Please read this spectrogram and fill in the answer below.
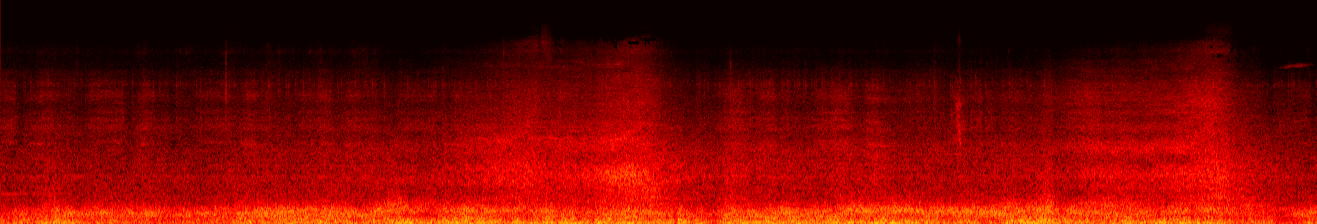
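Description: Steady rumble of wind on the microphone and road noise while riding a bike along a road, with vehicles swelling past about ten seconds in and again a little past twenty seconds.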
